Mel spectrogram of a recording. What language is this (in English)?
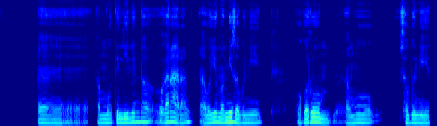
Keiyo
